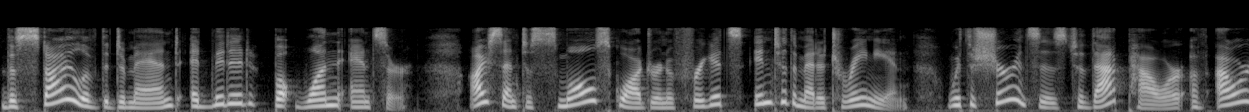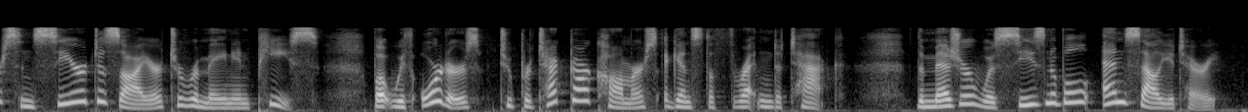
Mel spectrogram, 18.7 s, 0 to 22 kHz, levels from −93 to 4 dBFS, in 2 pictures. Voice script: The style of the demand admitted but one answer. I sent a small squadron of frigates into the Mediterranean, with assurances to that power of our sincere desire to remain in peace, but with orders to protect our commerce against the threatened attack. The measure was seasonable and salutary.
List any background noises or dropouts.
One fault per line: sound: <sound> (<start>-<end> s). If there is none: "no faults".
no faults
